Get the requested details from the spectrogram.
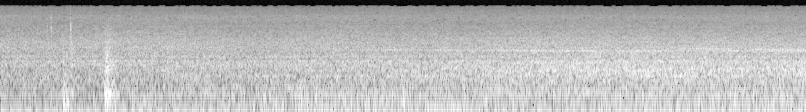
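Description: Jet engines hum with a steady low roar.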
